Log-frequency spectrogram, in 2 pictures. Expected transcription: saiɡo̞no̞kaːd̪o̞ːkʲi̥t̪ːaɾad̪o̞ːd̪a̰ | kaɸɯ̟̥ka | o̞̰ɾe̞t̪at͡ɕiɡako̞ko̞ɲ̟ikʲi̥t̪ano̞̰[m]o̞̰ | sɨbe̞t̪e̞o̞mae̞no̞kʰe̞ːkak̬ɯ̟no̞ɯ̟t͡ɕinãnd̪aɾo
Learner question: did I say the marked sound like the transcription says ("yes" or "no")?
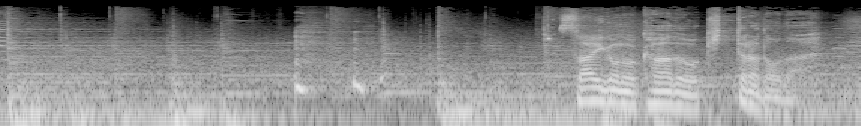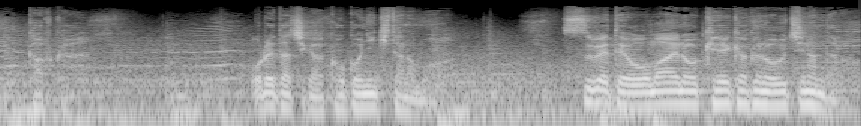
yes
